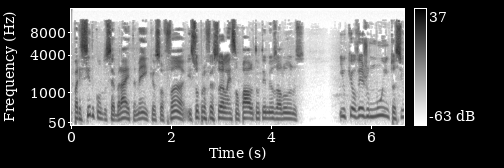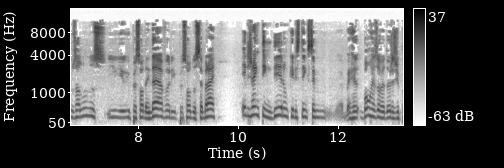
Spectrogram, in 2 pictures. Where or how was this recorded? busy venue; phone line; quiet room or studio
busy venue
